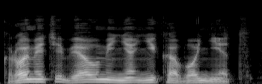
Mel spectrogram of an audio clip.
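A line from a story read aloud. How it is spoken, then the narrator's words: Quiet. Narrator (Russian): тихо сказал Джордж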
